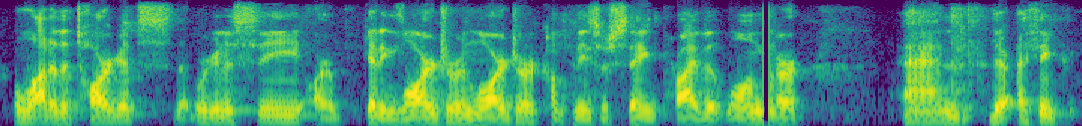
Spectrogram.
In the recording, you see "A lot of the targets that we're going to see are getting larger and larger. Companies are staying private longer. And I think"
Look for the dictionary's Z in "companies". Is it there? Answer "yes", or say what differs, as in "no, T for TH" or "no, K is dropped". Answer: yes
